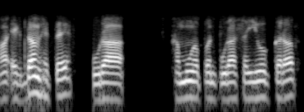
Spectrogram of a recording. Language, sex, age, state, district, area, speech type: Maithili, male, 18-30, Bihar, Saharsa, rural, conversation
